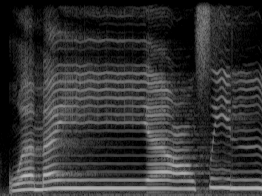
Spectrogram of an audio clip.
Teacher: alif lam tidak dibaca, melainkan langsung lewat masuk ke lam berikutnya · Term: idgham syamsi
